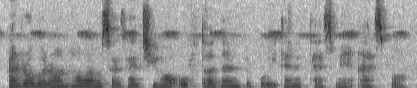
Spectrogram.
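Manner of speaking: ordinary delivery, nothing marked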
